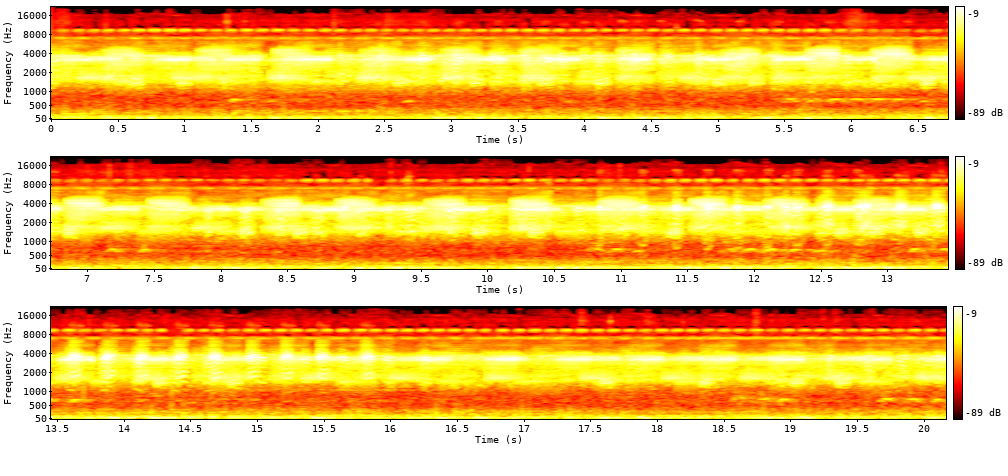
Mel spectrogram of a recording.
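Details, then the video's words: Frogs at night croak together in a thick, continuous chorus, with short raspy pulses bunching into faster rattling runs midway. A constant thin high-pitched pulsing whine and a low murmur run beneath. "frogs 🐸 Sounds"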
